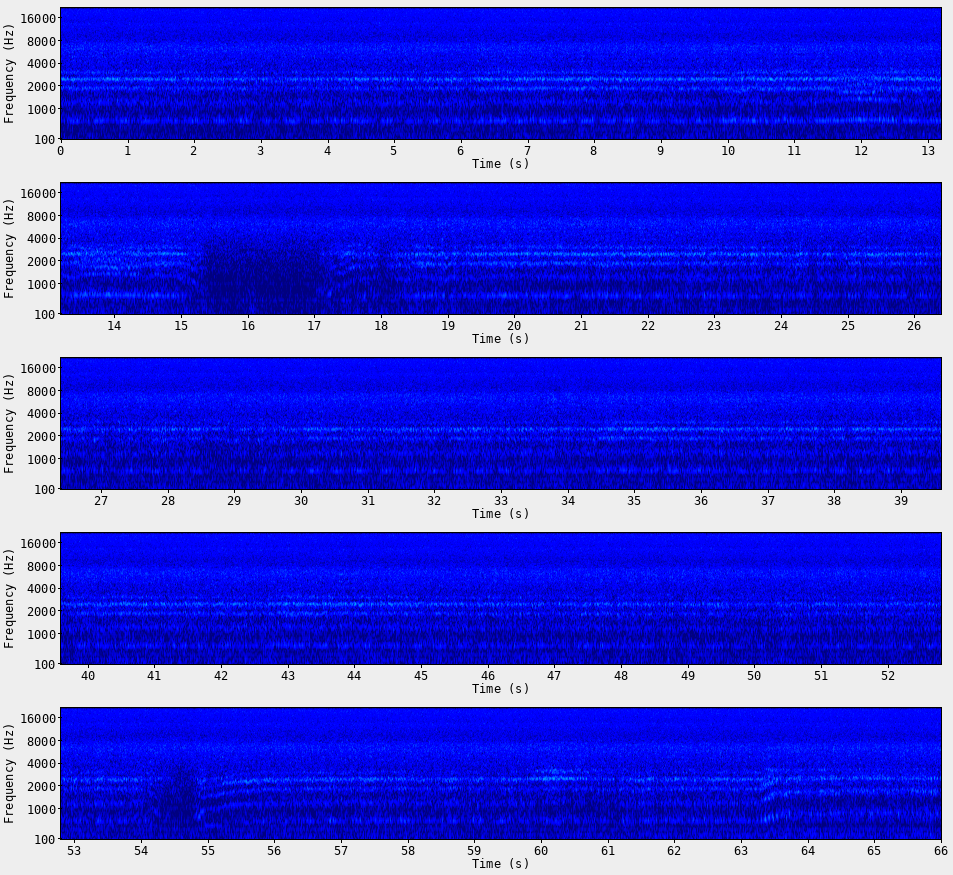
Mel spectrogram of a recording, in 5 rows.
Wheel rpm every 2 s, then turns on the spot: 160, 160, 160, 160, 160, 160, 160, 90, 60, 160, 160, 160, 160, 160, 160, 160, 160, 160, 160, 160, 160, 160, 160, 160, 160, 160, 160, 100, 160, 160, 160, 160, 230.
none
